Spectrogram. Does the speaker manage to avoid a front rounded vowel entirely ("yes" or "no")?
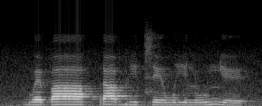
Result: yes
